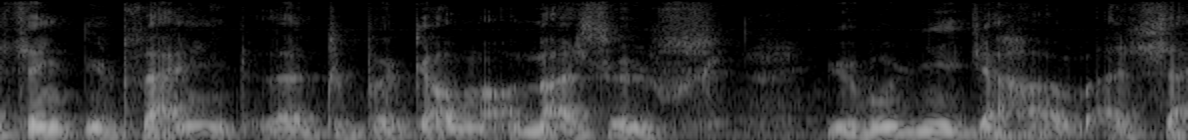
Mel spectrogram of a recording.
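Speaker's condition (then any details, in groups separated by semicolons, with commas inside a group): Cerebral palsy; from birth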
